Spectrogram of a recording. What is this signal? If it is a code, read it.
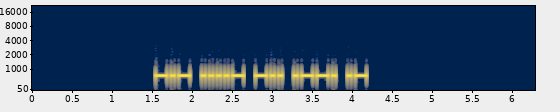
Morse code, heard as a keyed tone, about 25 wpm, 700 Hz. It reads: K4DPA
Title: USA Call Signs - 5 Characters - Repeated 2x - 25wpm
